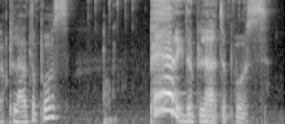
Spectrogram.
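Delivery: scratchy, slightly raspy, dry-throat voice with swooping pitch. Doing an impression for another speaker: Doofenshmirtz impression. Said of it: "Your impression".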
